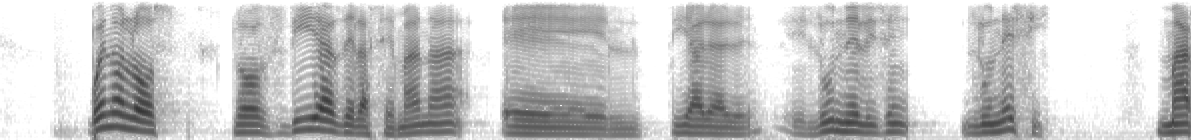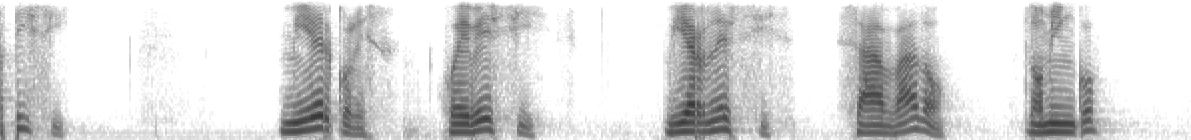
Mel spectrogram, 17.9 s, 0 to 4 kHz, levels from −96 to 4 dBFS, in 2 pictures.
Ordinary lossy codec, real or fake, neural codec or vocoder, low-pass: Opus, 32 kbps; real; none; 3.6 kHz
